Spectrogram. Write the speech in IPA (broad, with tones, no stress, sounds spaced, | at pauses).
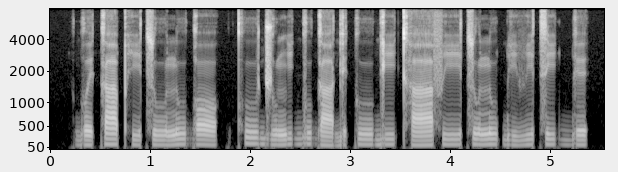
ɡʷ e˨ k a˦ pʰ i˨ t͡s uː˨ n u˦ ɡ ɔ˦˨ | kʰ uː˦ d͡ʒ u˨ ŋ i˦ ɡ u˦ ɡ aː˨ ɡ e˦ k uː˦ ɡ iː˦ kʰ aː˨˦ f iː˦ t͡s u˦ n u˦ ɓ i˨ β i˦ t͡s iː˦ ɡ͡b ɪ˦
